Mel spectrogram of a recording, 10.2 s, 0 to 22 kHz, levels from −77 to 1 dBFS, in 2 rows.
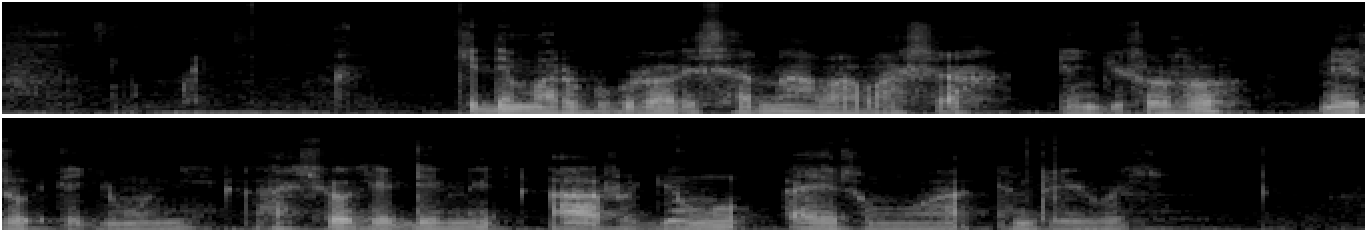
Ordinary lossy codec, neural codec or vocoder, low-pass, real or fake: none; codec, 44.1 kHz, 7.8 kbps, Pupu-Codec; none; fake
